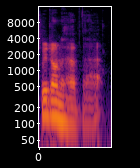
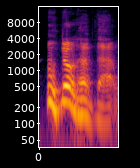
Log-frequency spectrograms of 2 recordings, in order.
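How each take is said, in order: First: Said in the usual way. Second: Laughing it out, louder; giggling through the words. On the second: Real, not acted. Repeats line with a laugh.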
